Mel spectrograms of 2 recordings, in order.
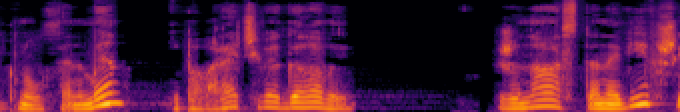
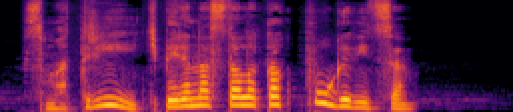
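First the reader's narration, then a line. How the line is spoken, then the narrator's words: Joyful shout. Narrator (Russian): радостно закричал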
